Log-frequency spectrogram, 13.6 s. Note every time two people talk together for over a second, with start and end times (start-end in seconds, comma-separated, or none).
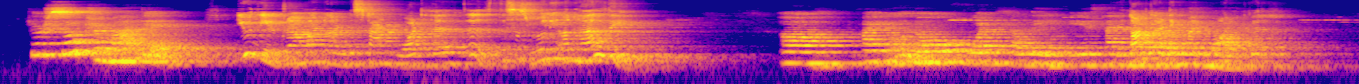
11.1-12.4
